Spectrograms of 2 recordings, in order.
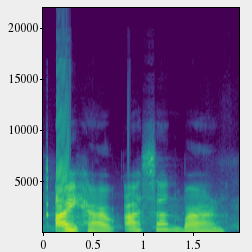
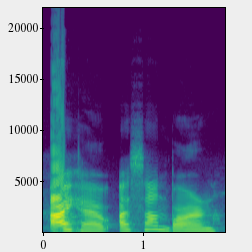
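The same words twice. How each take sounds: The two takes are said the same way.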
